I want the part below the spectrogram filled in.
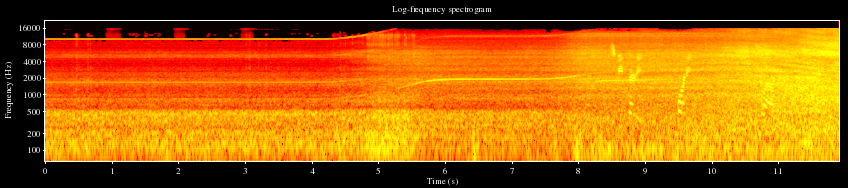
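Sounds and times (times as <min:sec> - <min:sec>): jet turbine whining: 0:00.0 - 0:11.9.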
